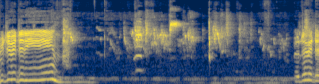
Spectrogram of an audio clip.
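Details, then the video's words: Ringneck parakeet mimicking speech: a loud, drawn-out, harmonic, voice-like word lasting about a second, then a low hum with scattered soft chirps and scratchy notes, and another short harmonic syllable at the end. "This Ringneck Parrot Talking Is Epic.!."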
